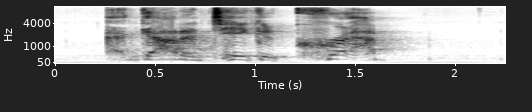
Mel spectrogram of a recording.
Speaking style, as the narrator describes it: said, his voice strained

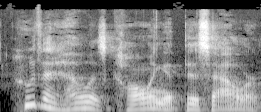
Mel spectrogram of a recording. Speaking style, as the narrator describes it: my wife mumbles

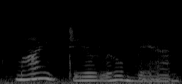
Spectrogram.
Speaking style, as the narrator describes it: said the dragon solemnly

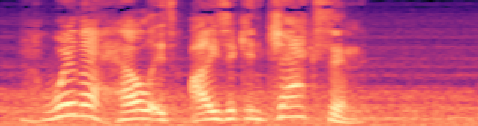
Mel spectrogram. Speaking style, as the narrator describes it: Clark yelled angrily

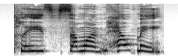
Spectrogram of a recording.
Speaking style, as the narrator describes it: Frightened, he cries out

